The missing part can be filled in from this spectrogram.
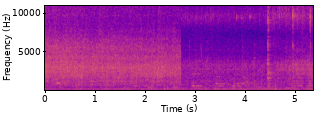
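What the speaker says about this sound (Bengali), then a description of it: "এবার পেঁয়াজগুলোকে আমি একটু লালচে লালচে করে ভেজে নেব।" Chopped onions sizzling in hot oil for mutton kosha, a loud frying hiss that drops suddenly midway to a quieter sizzle with a few stirring knocks.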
